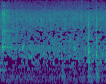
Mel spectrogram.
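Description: Hot oil and fried tomato paste sizzling and bubbling in a pot as a thick blended vegetable purée is poured in, with a few faint pops near the end.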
